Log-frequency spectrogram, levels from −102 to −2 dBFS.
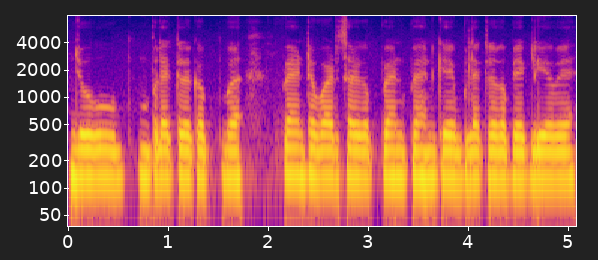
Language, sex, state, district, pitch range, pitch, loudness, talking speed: Hindi, male, Chhattisgarh, Sukma, 125-130 Hz, 130 Hz, -13 LUFS, 245 wpm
